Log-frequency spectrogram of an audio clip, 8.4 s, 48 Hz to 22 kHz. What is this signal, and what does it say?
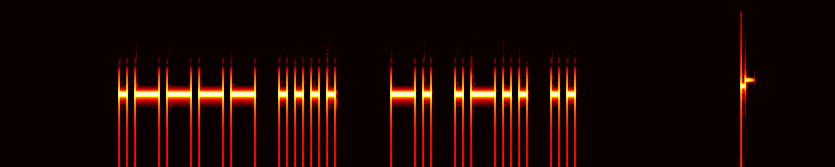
Morse code, heard as a keyed tone, about 15 wpm, 700 Hz. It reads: 1H NLI
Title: Winter Field Day Exchanges 15wpm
